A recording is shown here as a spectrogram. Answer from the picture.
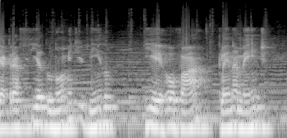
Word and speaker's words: Yehová: aqui o nome divino com o tetragrama e as vogais E, O e A, para se pronunciar em hebraico Yehová.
